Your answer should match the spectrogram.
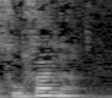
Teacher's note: podemos pronunciar sonidos como la consonante obstruyente fricativa alveolar S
